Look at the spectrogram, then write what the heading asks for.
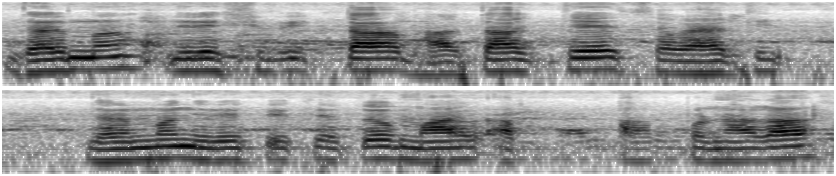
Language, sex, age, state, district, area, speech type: Goan Konkani, male, 45-60, Goa, Murmgao, rural, spontaneous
